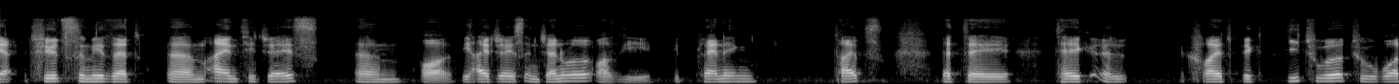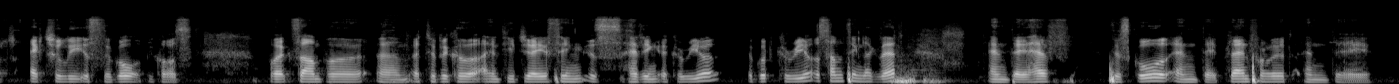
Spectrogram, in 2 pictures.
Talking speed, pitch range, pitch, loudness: 135 wpm, 120-135 Hz, 130 Hz, -22 LUFS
